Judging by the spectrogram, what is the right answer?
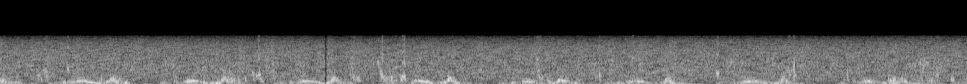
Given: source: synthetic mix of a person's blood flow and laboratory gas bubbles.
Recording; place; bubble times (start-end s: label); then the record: Doppler ultrasound of blood flow; precordium
0.36-0.50 s: bubbles
0.65-0.72 s: bubbles
0.98-1.24 s: bubbles
2.11-2.65 s: bubbles
3.47-4.13 s: bubbles
4.45-4.53 s: bubbles
5.35-5.53 s: bubbles
5.93-6.07 s: bubbles
6.30-6.45 s: bubbles
7.13-7.23 s: bubbles
7.28-7.33 s: bubbles
7.75-8.04 s: bubbles
8.44-8.51 s: bubbles
8.85-9.00 s: bubbles
9.15-9.43 s: bubbles
9.49-9.58 s: bubbles
From the record:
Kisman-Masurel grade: 242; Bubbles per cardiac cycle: several, 3 to 8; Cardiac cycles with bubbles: 100%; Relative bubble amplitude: moderate (0.250 to 0.450); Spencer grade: 3 (all of the cardiac periods contain showers or single bubble signals, but not dominating or overriding the cardiac motion signals); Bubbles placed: only in the low amplitude regions of the cardiac cycle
